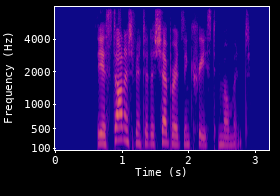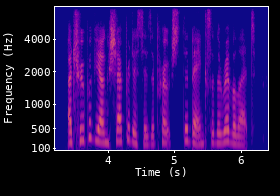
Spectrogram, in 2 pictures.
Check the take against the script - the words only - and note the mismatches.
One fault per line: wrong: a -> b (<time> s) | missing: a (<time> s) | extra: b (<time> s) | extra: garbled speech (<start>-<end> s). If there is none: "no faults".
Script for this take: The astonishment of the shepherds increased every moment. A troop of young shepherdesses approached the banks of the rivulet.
missing: every (2.4 s)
